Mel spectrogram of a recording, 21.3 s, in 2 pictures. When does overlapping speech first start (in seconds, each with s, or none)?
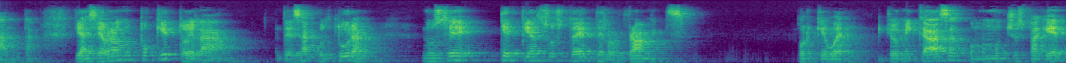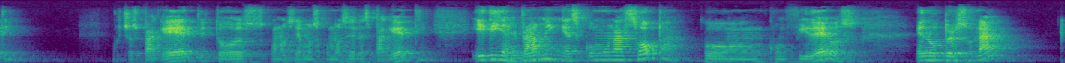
none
